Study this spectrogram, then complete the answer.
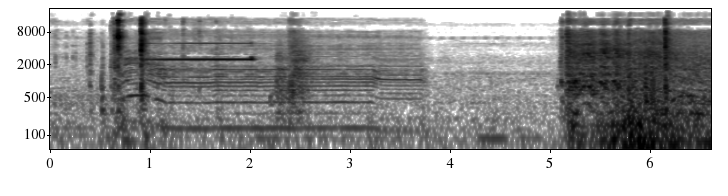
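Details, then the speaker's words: Toyota Hilux 2KD diesel, manual 4x4, after repair of an engine that died with oil warning light on: dash chimes, short crank catching at once into an even diesel idle; starts easily, normal start. "Ini mesinnya sudah mudah hidupnya ya. E Toyota Hum ini. Jadi kemarin ee total enggak bisa hidup."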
